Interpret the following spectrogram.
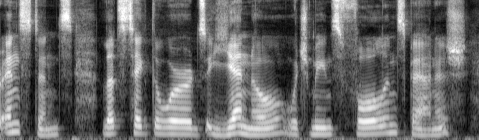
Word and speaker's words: lleno: Lleno and pollo. Notice how in both of those the two L's sound like a Y in English.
